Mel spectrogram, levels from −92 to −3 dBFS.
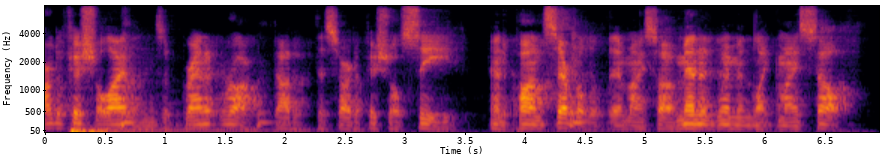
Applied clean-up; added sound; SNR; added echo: neural mask model DeepFilterNet 3.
